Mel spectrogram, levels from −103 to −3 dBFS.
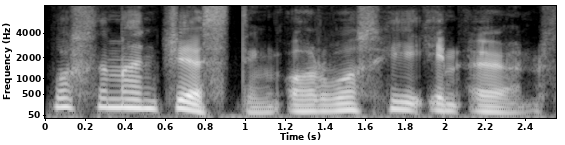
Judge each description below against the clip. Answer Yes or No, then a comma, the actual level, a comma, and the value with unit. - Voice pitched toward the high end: No, low, 135 Hz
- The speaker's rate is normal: No, fast, 210 wpm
